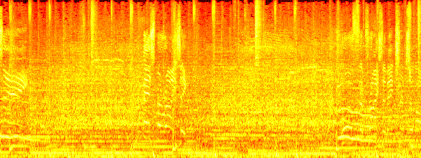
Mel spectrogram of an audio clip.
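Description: Background music with steady bass notes and a regular beat.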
